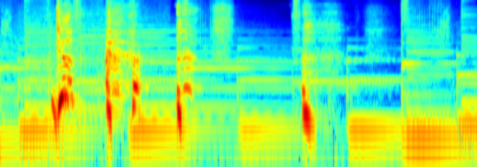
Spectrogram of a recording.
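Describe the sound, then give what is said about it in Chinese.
Several harsh, abrupt coughs from a person coughing up a mouthful of water, set against a steady sustained tonal backdrop, with short gaps between the bursts and a longer pause before the last one. “赵熙突然咳嗽了一声，咳出了一口水”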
